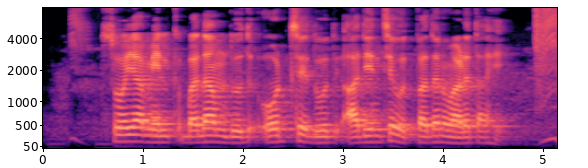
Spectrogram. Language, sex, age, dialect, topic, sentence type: Marathi, male, 18-24, Standard Marathi, agriculture, statement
